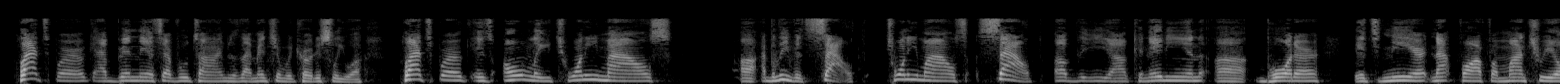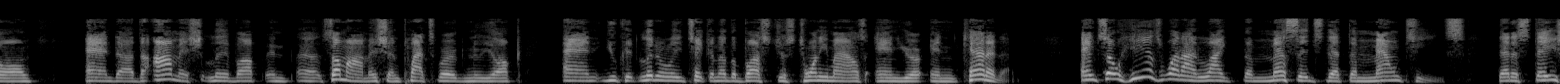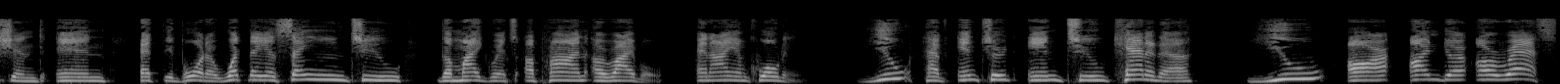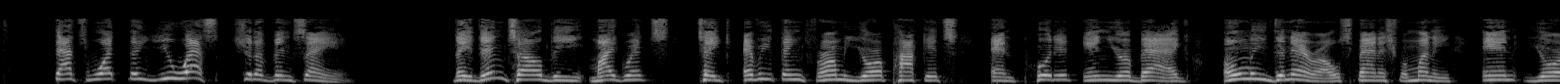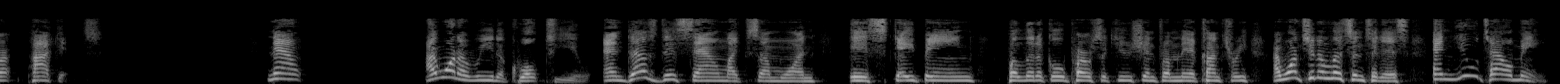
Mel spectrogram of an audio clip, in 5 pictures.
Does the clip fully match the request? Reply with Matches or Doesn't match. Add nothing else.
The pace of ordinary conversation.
Doesn't match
